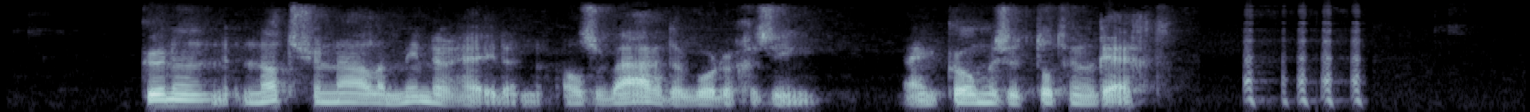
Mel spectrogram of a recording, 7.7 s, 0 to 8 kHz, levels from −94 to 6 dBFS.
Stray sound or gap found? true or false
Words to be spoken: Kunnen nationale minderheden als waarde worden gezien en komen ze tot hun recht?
true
